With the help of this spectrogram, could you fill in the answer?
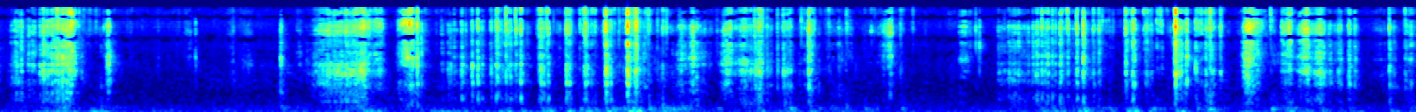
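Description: A solid beige bar of dry soap held in the hand has chips carved off it with a utility knife blade. The result is a run of crisp, bright scraping and shaving strokes, some short and some longer, with brief pauses between them.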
